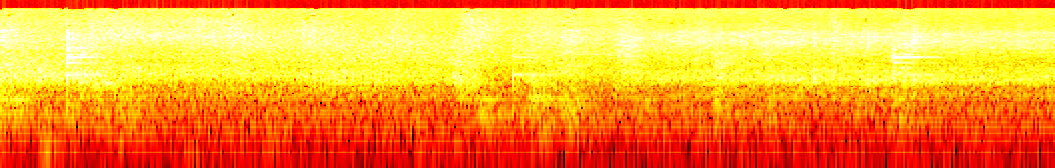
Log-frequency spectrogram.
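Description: Chunks of beef and spices sizzling in oil in a heavy Dutch oven while being stirred with a wooden spatula. The frying sizzle is steady, with a few light scrapes and knocks from the spatula against the pot.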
